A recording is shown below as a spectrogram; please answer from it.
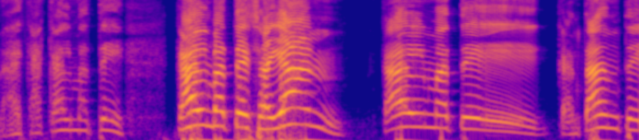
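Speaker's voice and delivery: mock teasing scold. Retelling what a dad says when told about a sore voice: imitating dad scolding. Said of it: "that's what my dad says all the time".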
